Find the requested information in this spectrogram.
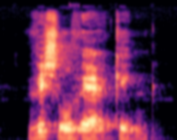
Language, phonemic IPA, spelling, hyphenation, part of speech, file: Dutch, /ˈʋɪ.səlˌʋɛr.kɪŋ/, wisselwerking, wis‧sel‧wer‧king, noun, Nl-wisselwerking.ogg
- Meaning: interaction, interplay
